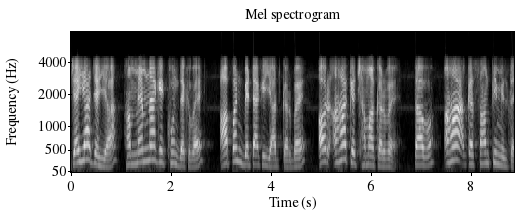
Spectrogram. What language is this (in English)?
Hindi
